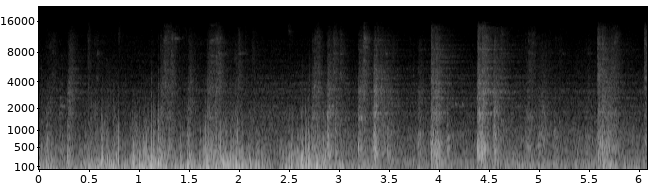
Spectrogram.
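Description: Passenger train running along the track, heard from outside the coach: a steady low rumble of wheels on rail with a few sharp clacks in the second half.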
